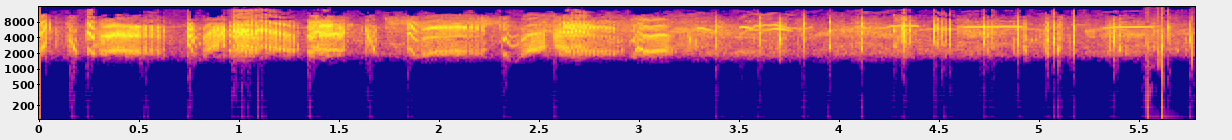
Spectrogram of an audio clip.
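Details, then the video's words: Swiftlet lure call mixed from proven calls to attract swiftlets: a dense, continuous stream of high buzzy chirps and twittering trills, loud throughout, with thin whistled notes toward the end. "Suara panggil walet"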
